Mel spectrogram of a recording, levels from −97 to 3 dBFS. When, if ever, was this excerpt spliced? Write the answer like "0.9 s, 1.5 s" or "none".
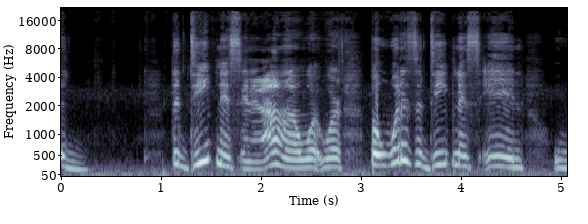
none

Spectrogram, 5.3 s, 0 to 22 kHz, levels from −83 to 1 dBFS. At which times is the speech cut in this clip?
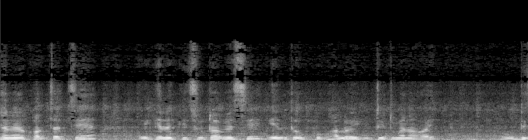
none

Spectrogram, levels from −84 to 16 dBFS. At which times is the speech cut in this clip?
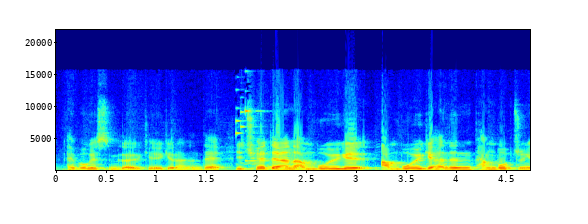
none

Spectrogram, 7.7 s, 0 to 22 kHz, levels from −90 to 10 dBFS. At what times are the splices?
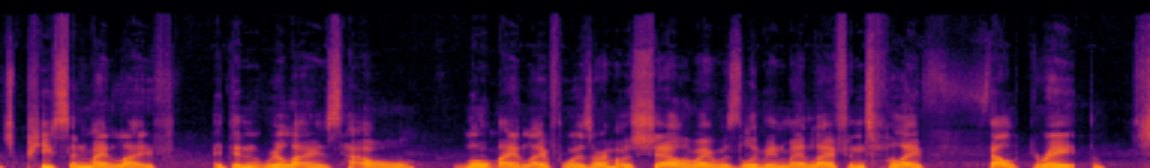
1.3 s, 2.9 s

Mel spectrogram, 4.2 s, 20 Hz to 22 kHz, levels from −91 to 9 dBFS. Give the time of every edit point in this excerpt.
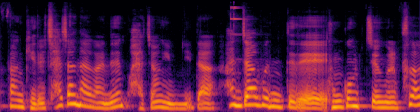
2.2 s

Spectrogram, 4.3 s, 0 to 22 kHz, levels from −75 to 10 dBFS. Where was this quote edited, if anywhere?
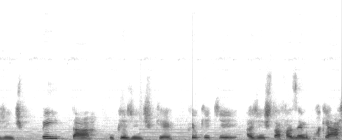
2.5 s

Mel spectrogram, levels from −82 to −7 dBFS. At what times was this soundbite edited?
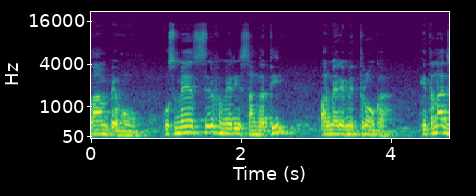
none

